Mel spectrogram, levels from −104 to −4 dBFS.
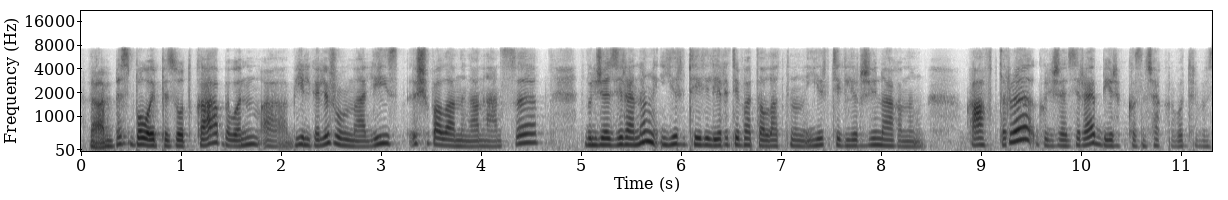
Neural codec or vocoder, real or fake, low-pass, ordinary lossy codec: codec, 16 kHz in and 24 kHz out, 0.6 kbps, FocalCodec, streaming, 4096 codes; fake; 7.2 kHz; none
